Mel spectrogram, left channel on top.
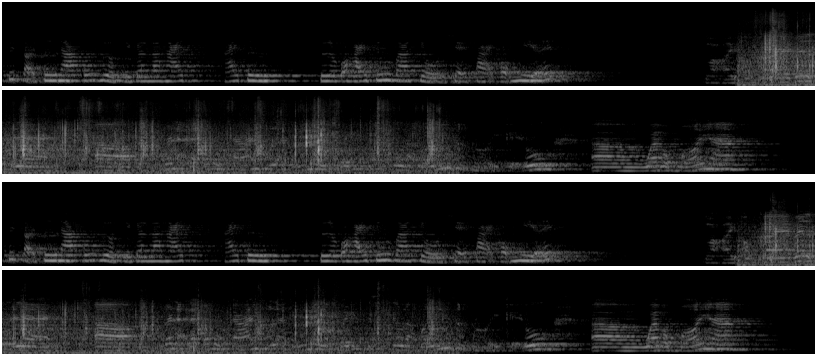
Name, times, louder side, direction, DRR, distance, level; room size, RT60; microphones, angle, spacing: voice 1, 0.0-1.9 2.2-2.8 3.2-5.6, equal, ahead, 2 dB, 3.0 m, -41 dB
voice 2, 7.0-15.5, right 1 dB, 20° right, 4 dB, 3.2 m, -44 dB
sound 1, 7.3-12.7, left 4 dB, 35° left, 1.3 m, -40 dB
25.0 x 24.0 x 9.9 m, 1.2 s
head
